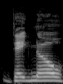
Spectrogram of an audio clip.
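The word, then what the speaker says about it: Daigneault: There's no reason to change whatsoever if you're Danielle or how do you pronounce his uh Dagno? Dagno.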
